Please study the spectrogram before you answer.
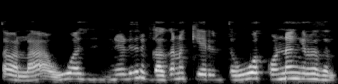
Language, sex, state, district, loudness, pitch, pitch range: Kannada, female, Karnataka, Bellary, -16 LUFS, 240 Hz, 220-265 Hz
